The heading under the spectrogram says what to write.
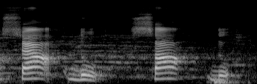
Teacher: Bunyi, ya, seperti bunyi K dengan suara dari tenggorokan, bunyi A tapi seperti dari tenggorokan keluarnya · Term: ain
